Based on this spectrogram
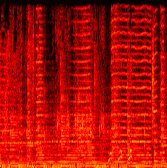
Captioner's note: keys clack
